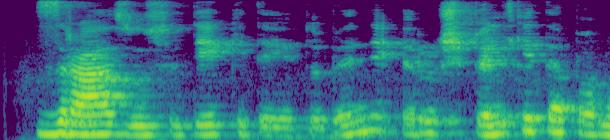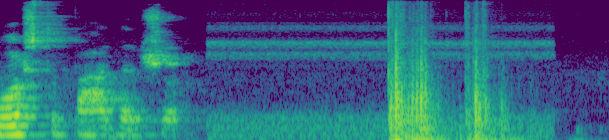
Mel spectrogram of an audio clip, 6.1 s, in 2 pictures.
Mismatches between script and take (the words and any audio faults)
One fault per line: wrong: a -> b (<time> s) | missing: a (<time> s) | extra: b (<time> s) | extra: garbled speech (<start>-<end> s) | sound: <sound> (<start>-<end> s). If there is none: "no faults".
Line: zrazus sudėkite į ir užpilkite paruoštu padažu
extra: dubenį (1.6 s)
sound: thud (5.0-5.8 s)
